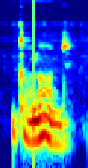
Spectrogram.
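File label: "gourmand", British English; pronunciations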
